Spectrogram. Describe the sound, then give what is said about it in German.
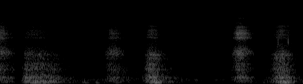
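Quick, shallow breaths, about five soft puffs in three seconds with short pauses, each a light airy rush in and out, a demonstration of very shallow, quiet breathing. No talking. “Ich würde mich dann einfach ganz, ganz, auch ganz flach atmen nur, nicht zu doll, nicht, dass ich noch irgendwie.”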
